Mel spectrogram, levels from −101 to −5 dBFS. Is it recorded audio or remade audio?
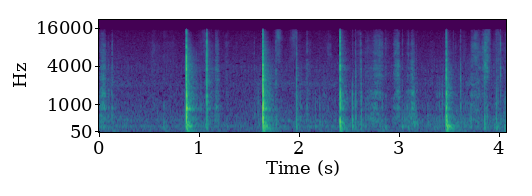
recorded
